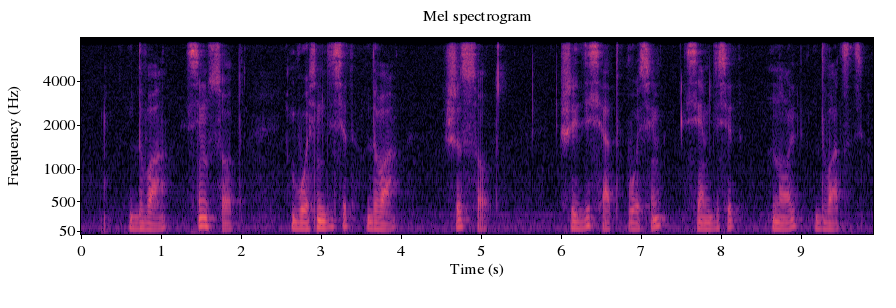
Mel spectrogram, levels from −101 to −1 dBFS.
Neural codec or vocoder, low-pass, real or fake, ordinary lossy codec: none; 7.2 kHz; real; AAC, 48 kbps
